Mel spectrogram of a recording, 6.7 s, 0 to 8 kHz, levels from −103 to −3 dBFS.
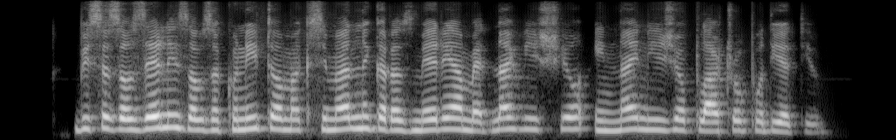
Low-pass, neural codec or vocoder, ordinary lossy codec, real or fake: none; codec, 16 kHz, 1 kbps, X-Codec, HuBERT features, trained on LibriSpeech; none; fake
